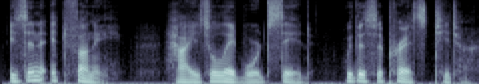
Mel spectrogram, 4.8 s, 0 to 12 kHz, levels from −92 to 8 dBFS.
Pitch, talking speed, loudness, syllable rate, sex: 110 Hz, 125 wpm, -18 LUFS, 4.2 syllables/s, female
